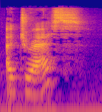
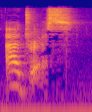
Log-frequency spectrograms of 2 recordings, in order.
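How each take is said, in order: First: "address" with stress on DRESS; slowly, weak first syllable in "address", strong "dress"; second-syllable stress. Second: "address" as AD-dress, first syllable stressed. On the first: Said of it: "the way that we say them". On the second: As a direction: slowly punch the AD in "address". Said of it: "the first part". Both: Shown as a demonstration.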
